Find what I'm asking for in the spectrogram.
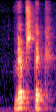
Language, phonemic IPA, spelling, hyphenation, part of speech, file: Dutch, /ˈʋɛp.stɛk/, webstek, web‧stek, noun, Nl-webstek.ogg
- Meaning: website, now especially a personal website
